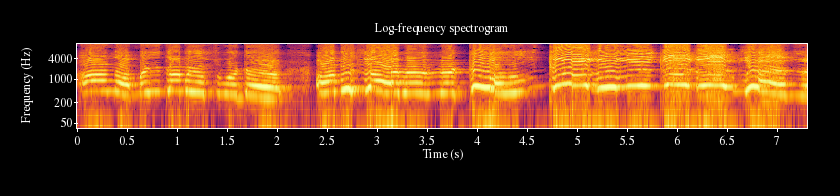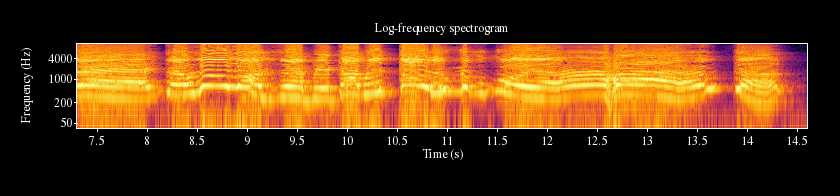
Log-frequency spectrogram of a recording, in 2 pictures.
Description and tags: Whiny female
A sad female makes this sounds.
